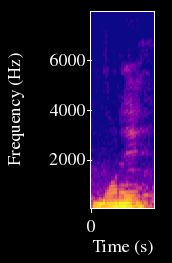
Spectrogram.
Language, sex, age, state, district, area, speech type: Santali, male, 18-30, Jharkhand, East Singhbhum, rural, spontaneous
